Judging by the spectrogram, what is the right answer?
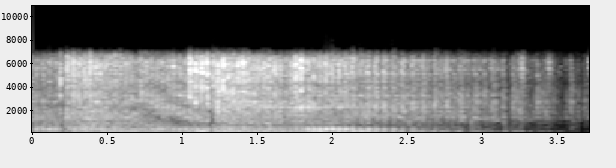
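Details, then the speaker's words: Snowblower small engine: uneven, hunting beat about 3–4 per second that sags and fades. It runs only on choke and won't stay running, so it isn't getting enough fuel. "It doesn't run regularly, it only runs on choke, so it's not getting enough fuel."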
